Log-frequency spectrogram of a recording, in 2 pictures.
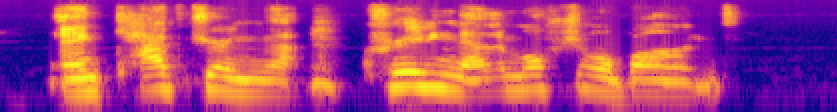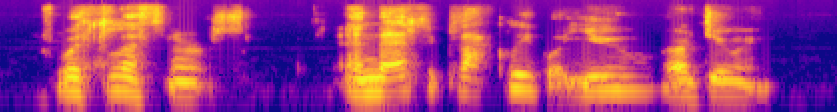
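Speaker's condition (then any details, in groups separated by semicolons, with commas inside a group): Cerebral palsy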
